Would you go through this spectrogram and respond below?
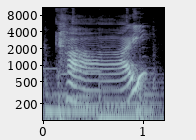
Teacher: So, Kai with long sound and the sound go down and up.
